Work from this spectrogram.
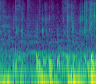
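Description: Rapid typing on a new computer keyboard, a steady close-up patter of key clicks with brief irregular pauses and no voices.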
